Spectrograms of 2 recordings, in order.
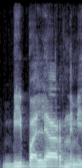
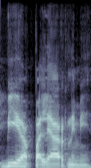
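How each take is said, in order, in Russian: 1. Говорится 'bipolyarnymi' без лишней гласной. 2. Говорится 'biopolyarnymi' с лишним 'o'. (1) "Биполярными, Сева, а не биополярными" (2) "а не биополярными"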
